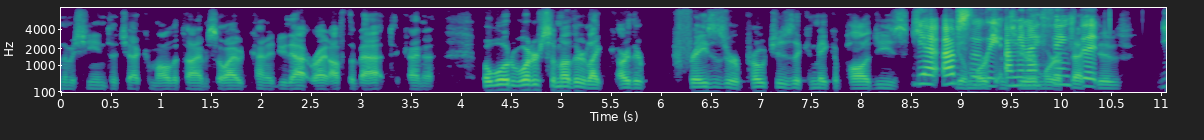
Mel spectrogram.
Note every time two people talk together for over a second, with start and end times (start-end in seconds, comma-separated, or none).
8.9-10.2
